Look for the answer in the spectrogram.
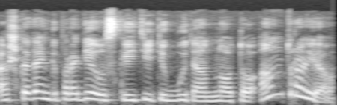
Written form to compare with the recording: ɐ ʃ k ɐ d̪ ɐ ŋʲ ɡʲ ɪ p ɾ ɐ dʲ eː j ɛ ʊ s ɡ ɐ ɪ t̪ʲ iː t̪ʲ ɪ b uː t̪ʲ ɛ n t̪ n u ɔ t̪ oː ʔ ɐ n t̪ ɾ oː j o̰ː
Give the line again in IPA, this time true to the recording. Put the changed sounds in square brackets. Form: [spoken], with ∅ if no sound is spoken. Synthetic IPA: ɐ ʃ k ɐ d̪ ɐ ŋʲ ɡʲ ɪ p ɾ ɐ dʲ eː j ɛ ʊ s [k] ɐ ɪ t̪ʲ iː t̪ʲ ɪ b uː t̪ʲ ɛ n t̪ n u ɔ t̪ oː ʔ ɐ n t̪ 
